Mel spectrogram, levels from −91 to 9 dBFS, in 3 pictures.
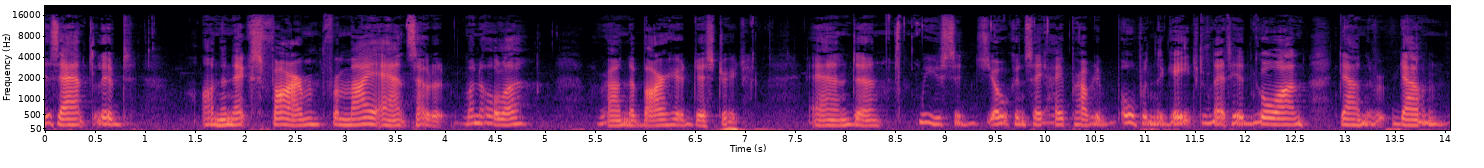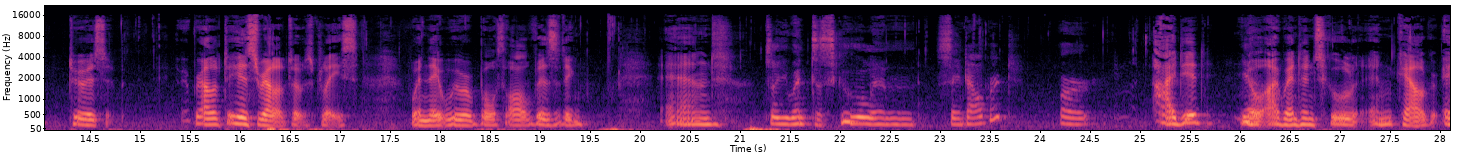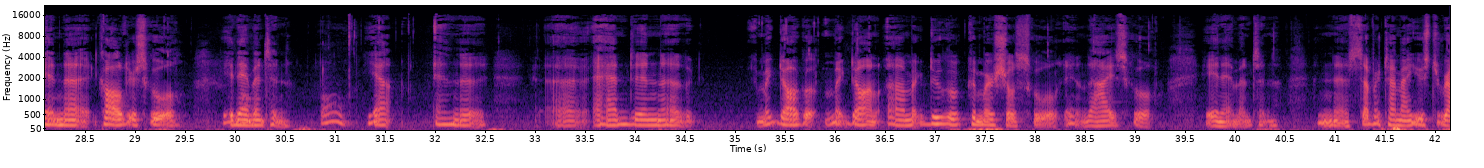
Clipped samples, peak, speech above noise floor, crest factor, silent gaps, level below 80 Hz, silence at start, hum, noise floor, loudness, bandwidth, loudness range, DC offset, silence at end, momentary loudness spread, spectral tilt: under 0.1%; -2 dBFS; 28 dB; 20 dB; none; -38 dBFS; 0 s; none; -49 dBFS; -22 LUFS; 16.5 kHz; 5 LU; under 0.1%; 0 s; 13 LU; -5 dB/octave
